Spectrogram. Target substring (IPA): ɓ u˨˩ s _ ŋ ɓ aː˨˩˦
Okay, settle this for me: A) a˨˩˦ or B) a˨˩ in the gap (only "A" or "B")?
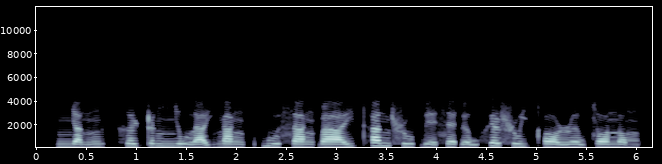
B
